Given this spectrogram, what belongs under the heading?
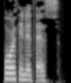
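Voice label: "orthognathous", British English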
